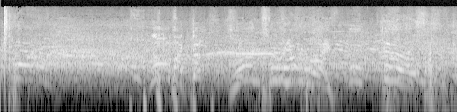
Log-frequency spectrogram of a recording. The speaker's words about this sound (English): He broke the wooden chair over his head. Didn't flinch. Sunglasses stayed on.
